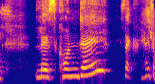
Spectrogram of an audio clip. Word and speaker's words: Le Seconde: It's called Yes, Les Conde.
